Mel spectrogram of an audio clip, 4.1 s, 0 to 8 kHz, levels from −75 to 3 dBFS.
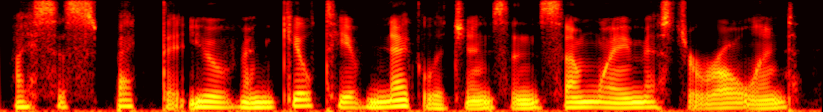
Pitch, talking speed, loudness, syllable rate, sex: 135 Hz, 205 wpm, -19 LUFS, 5.1 syllables/s, female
